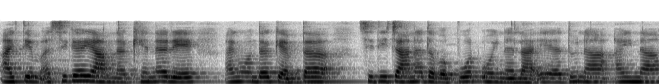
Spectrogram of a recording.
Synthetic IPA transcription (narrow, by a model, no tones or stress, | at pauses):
ajtemɐsiɡɐjamnɐkʰenɐɾe | ajŋondɐkem̚tɐ | sidit͡ʃanɐdɐbɐpot̚ojnɐlaʔeɐdunɐːjnɐ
